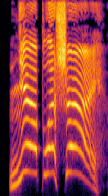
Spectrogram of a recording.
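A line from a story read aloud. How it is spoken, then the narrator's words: Shouting again. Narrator (Russian): вновь крикнул Форд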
